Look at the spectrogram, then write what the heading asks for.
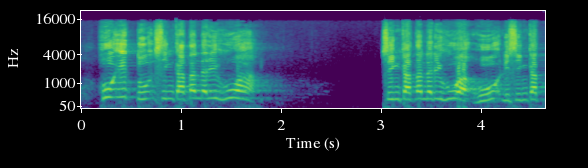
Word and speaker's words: huwa: Hu itu singkatan dari huwa. Singkatan dari huwa. Hu disingkat huwa. Kalau Anda wakaf membaca kalimat bahkan dalam bahasa Arab, apalagi Al-Quran, berhenti pada kalimat huwa, maka huwa-nya nggak bunyi. Bacanya hu.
